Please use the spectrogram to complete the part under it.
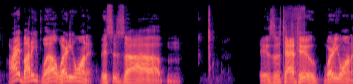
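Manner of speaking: casual, relaxed squirrel character voice. Voicing a squirrel with a tattoo gun asking a player: voicing a squirrel tattoo artist. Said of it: "and the squirrels goes".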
